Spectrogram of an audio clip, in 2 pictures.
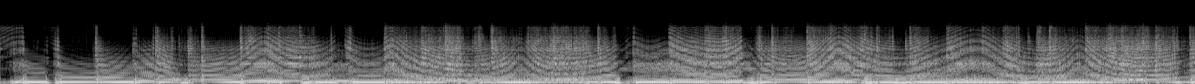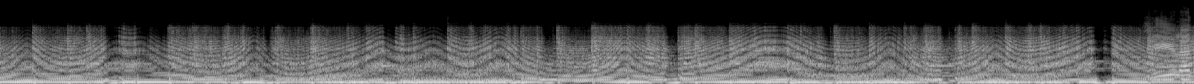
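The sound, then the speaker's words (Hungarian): A live instrumental rendition of an old theme song, played as a closing on the Partizán stage: loud, continuous music with a heavily effected, distorted, chorus-laden tone over a steady low drone, with swooping, bending melodic lines and no voices. “most a Partizán színpadán nagyon sokan kértitek gyakorlatilag az évad eleje óta, hogy hozzuk vissza a korábbi főcímdalunkat, úgyhogy most zárásként egyszer és utoljára a Partizán színpadán”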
